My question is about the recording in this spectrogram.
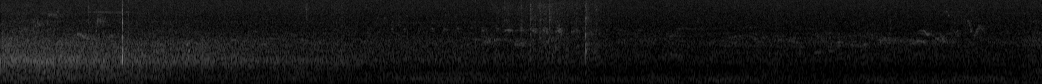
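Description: Faint, shrill calls of common swifts around six to seven seconds in and again near the end, over a background hiss that fades over the first few seconds. A single sharp click about a second and a half in.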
